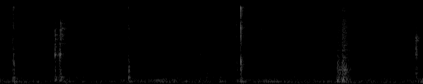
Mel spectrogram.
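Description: A few faint, sharp clicks and taps, the sharpest about two and a half seconds in: small self-adhesive rhinestones being picked off their sheet with a pen-style pick-up tool and pressed onto a paper layout.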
